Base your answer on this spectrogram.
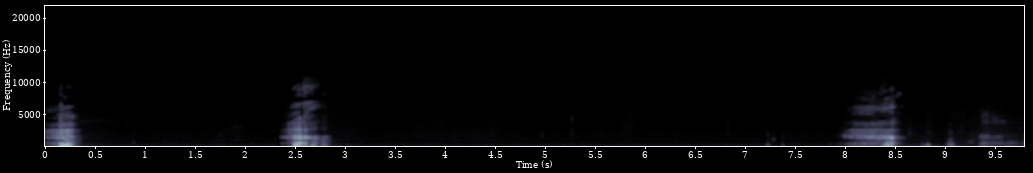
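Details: Several short, abrupt vocal gulps separated by silences, then a small cluster of sounds; single hiccups from a compilation recorded January–April 2021.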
